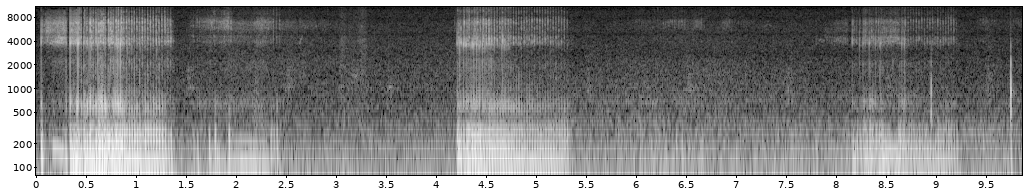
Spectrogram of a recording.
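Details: Sleeping bulldog snoring in the morning: three loud, rough, rattling snores with hissy breath noise, about 15 breaths a minute, with quiet pauses between.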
